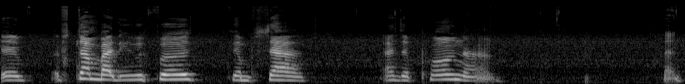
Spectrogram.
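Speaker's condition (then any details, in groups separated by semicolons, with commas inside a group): Cerebral palsy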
